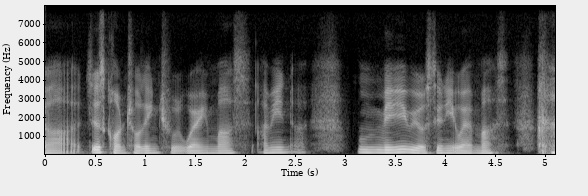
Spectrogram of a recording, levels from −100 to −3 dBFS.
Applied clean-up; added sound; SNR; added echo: none; none; none; none.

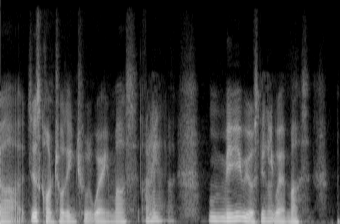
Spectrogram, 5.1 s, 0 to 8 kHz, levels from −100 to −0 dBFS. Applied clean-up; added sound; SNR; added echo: neural mask model DeepFilterNet 3.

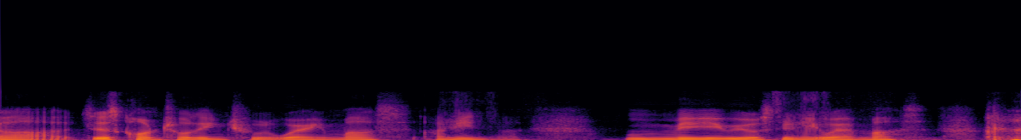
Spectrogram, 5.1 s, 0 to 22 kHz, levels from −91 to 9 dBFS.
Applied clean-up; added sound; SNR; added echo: neural separator model SepFormer DNS4.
